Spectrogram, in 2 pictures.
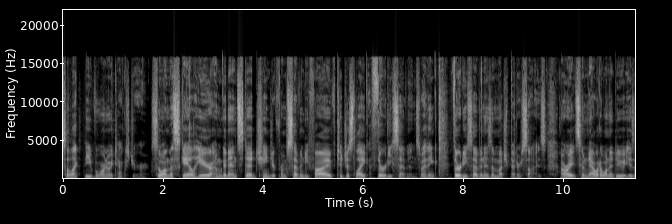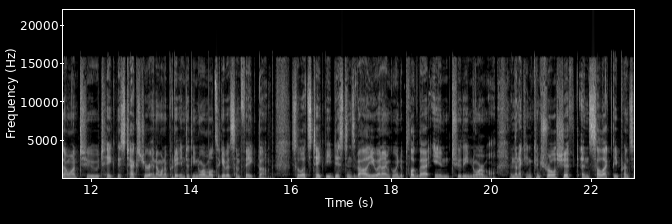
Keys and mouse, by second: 0.0 ctrl+shift+click, 0.7 middle click, 1.1 middle click, 4.4-7.9 drag, 9.6 middle click, 10.1 middle click, 14.9 middle click, 16.8-19.5 drag, 20.0 middle click, 22.2 ctrl+shift+click.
